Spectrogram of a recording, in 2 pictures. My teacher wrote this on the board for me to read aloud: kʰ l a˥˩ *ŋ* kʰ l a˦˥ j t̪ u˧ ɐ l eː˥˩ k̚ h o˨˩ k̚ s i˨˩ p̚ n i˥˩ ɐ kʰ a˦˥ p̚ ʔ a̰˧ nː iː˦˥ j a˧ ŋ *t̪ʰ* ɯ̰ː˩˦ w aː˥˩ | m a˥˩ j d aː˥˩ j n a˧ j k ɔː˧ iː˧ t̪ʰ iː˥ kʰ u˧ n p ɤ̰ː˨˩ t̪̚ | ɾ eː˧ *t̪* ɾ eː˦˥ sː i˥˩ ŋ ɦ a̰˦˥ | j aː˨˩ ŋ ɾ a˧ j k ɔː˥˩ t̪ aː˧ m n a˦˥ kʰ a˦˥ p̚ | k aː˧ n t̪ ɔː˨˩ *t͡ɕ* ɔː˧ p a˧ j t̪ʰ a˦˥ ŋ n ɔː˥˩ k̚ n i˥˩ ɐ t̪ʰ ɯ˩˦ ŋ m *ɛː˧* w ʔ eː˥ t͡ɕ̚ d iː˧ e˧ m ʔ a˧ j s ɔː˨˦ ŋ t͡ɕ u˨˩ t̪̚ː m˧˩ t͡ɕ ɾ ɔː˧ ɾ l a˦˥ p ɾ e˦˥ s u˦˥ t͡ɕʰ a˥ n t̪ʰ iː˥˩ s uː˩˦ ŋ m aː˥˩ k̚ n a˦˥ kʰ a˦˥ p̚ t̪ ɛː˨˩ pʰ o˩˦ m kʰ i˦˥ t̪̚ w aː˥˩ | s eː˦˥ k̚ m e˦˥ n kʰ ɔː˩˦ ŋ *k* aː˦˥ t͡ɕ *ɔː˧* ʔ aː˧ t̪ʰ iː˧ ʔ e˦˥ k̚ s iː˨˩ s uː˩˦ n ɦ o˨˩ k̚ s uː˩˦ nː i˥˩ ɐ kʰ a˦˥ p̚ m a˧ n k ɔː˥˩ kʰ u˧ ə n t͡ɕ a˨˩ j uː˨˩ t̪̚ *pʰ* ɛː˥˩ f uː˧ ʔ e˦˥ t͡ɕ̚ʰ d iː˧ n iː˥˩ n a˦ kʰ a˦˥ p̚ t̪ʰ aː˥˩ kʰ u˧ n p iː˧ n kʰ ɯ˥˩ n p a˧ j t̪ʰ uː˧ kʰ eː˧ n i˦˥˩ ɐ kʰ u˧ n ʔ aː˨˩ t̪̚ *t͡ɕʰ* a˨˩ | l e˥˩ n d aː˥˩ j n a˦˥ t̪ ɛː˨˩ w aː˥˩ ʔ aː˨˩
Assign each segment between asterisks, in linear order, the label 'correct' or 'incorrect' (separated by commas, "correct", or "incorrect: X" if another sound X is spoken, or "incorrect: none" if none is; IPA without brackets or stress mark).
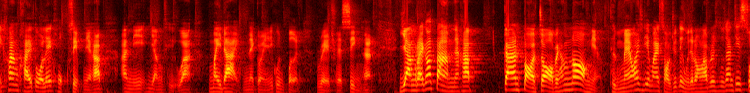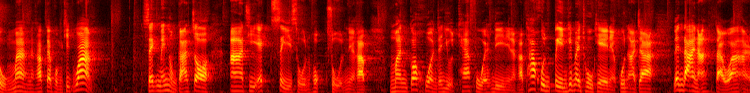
correct, correct, incorrect: t̪ʰ, correct, incorrect: ɛː˦˥, correct, correct, incorrect: kʰ, incorrect: t͡ɕ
